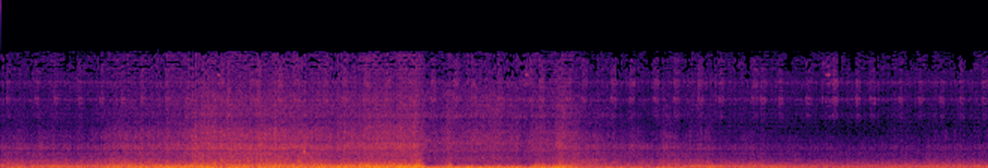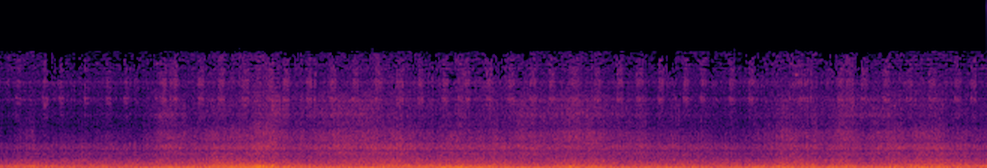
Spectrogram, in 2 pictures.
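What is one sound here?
Wind rushes loudly and steadily over the microphone.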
